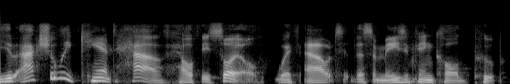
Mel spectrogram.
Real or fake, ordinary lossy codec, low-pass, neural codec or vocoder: fake; Opus, 64 kbps; 7.2 kHz; codec, 16 kHz, 1 kbps, X-Codec, HuBERT features, trained on balanced general audio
